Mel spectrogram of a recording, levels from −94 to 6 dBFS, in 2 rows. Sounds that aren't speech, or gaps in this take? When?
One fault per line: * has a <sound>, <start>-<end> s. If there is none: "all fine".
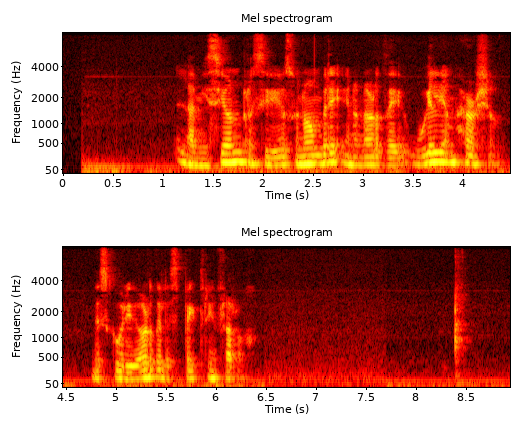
all fine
